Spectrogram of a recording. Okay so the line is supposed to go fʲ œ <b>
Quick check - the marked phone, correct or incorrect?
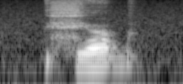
correct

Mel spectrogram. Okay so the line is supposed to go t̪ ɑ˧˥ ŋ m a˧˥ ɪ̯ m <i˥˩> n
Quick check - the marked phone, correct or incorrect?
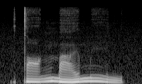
correct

